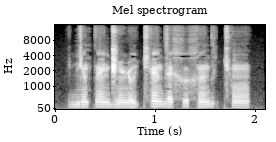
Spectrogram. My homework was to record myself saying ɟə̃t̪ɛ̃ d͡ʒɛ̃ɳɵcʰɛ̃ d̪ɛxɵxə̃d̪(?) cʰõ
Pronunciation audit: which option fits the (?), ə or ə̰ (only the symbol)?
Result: ə̰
